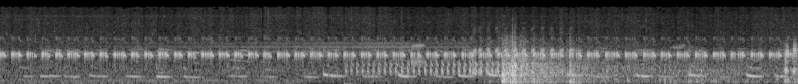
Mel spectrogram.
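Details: Frogs at night croaking in steady series, short falling notes under a constant high-pitched hum, with a brief rattling trill and a sharp thump midway.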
